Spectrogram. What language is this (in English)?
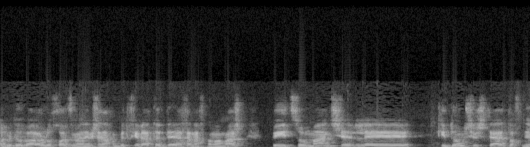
Hebrew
